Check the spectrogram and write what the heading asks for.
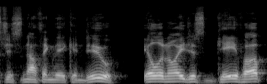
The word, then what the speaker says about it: Illinois: the tournament feature uh two teams where the S is silent that's funny yeah man at this point it's Illinois versus duzn you know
